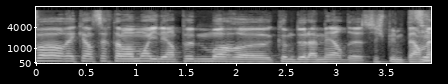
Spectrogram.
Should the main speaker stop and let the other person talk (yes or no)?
yes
